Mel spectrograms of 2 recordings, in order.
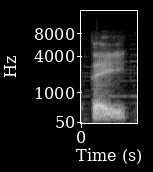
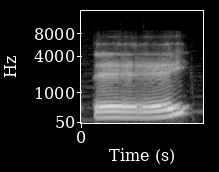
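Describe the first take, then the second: First: The syllable is said short and plain. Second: The syllable is drawn out and prolonged. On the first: "antes solamente decía tei" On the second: "prolongadas... por qué va así?"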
